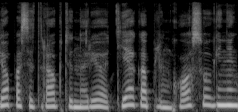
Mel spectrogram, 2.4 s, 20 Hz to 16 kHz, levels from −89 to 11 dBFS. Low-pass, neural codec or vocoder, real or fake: 14.4 kHz; none; real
